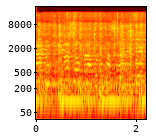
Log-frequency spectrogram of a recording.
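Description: Samba-school parade music: a singer's voice over a repeating low bass line.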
